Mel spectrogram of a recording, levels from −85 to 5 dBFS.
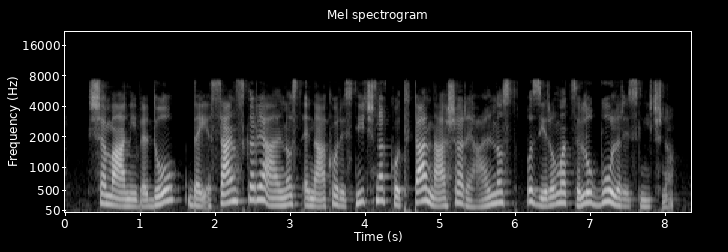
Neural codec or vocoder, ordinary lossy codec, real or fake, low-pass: codec, 16 kHz, 4 kbps, X-Codec, HuBERT features, trained on balanced general audio; none; fake; 7.2 kHz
